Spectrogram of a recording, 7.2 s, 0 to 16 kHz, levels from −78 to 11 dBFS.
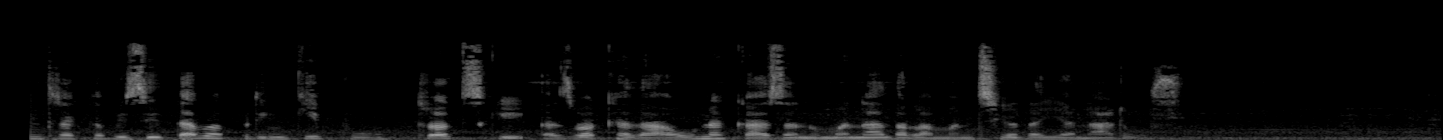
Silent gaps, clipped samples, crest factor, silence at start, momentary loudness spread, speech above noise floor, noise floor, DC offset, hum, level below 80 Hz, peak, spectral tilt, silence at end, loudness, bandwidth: none; under 0.1%; 22 dB; 0.15 s; 11 LU; 22 dB; -57 dBFS; under 0.1%; none; -72 dBFS; -14 dBFS; -2.5 dB/octave; 0.05 s; -34 LUFS; 11.5 kHz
